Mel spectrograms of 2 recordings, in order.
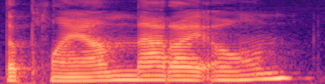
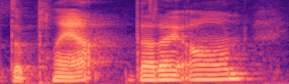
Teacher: You still need to mark that T with that unreleased T, or it's going to sound like an N sound.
